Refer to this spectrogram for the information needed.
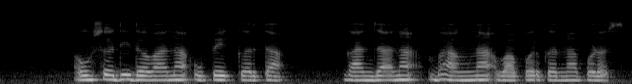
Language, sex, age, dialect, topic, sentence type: Marathi, female, 25-30, Northern Konkan, agriculture, statement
